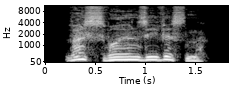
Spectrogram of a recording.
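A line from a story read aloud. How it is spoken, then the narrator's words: Sighing. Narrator (German): seufzte er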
